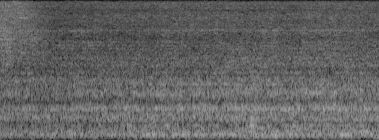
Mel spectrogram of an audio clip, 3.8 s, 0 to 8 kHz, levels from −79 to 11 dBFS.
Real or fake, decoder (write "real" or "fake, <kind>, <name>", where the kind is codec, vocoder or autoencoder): real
